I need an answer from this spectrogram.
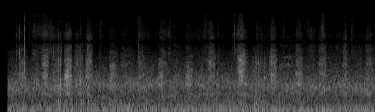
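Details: Cocker Spaniels Finlay and Murphy panting, quick breathy puffs in a steady rhythm, set against a constant low rumbling background noise.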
